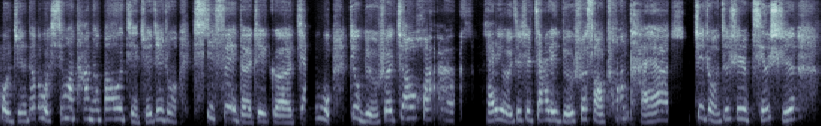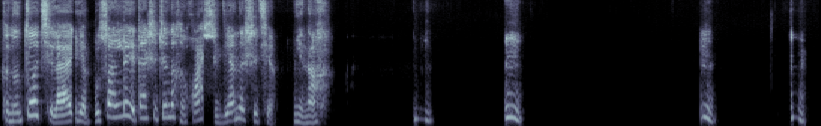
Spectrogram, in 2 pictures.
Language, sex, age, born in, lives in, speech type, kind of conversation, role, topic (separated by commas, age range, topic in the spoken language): Chinese, female, 25-29, China, United States, conversation, unstructured, none, 你如何看待未来机器人走进家庭生活？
